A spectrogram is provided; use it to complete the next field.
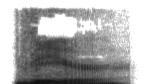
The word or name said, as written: vir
